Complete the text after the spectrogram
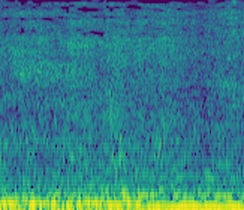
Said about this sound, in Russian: Сейчас прихожу дорогу. Машины ставят. Одна едет.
